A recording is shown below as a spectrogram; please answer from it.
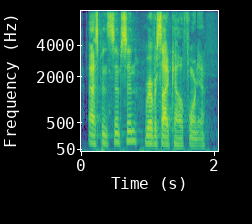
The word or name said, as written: Espn Simpson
